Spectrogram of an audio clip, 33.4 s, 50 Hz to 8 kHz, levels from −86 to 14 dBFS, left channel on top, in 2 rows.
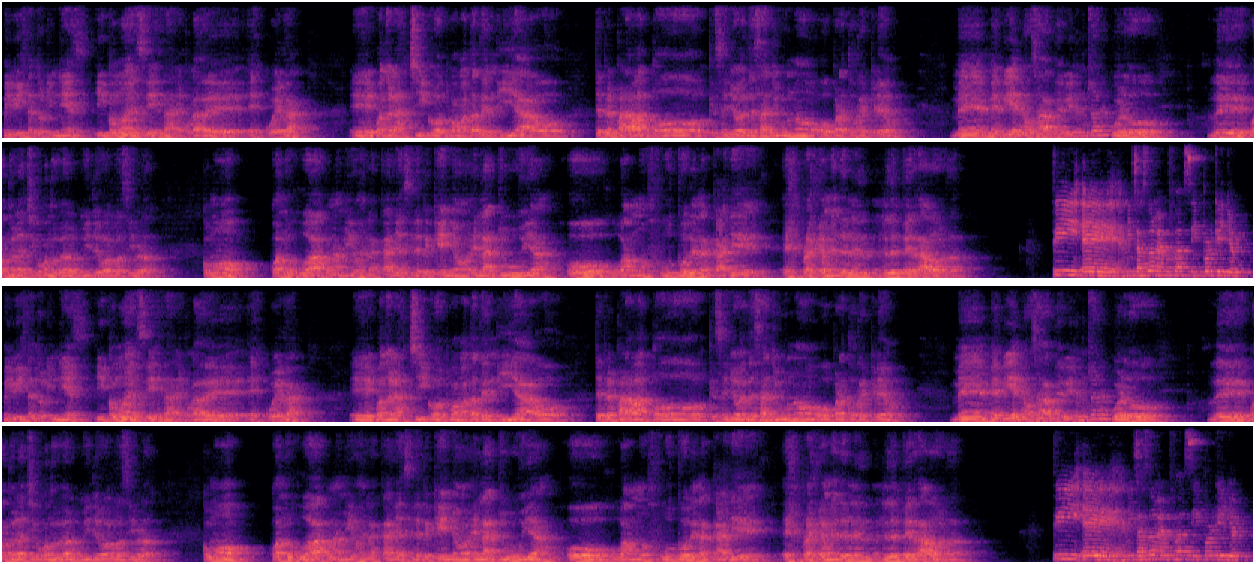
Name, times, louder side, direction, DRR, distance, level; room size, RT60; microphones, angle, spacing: voice 1, 0.0-3.9 4.6-7.4 7.9-11.9 12.6-15.4 16.1-18.7 19.4-19.8 20.3-29.4, right 1 dB, 5° left, -6 dB, 0.7 m, -20 dB
voice 2, 30.7-33.1, left 1 dB, 75° left, 0 dB, 0.5 m, -21 dB
3.0 x 2.3 x 2.3 m, 0.78 s
head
